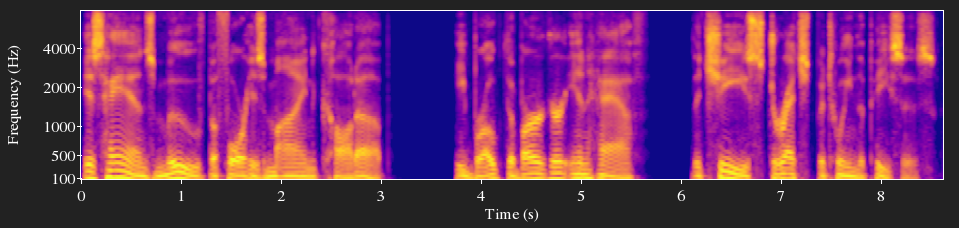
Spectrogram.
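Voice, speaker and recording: A man with an extremely deep voice reads a dramatic story. He takes it slowly and solemnly, parcelling it out in short phrases with pauses between them. The sound is dry, with no room around it. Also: no echo. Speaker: narrator. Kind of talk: dramatic scripted story narration.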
